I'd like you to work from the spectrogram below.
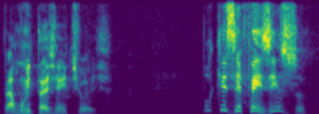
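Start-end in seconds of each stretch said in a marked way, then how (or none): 2.0-3.1 much higher, searching question; God asking why. Retold or imitated. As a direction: ask with pained insistence. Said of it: "Deus tá falando isso".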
